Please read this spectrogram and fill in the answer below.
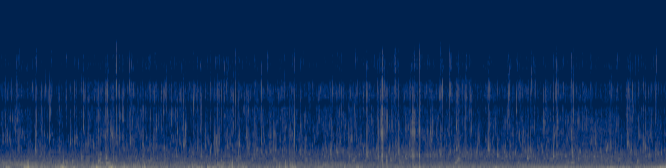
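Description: Shallow creek water trickling and splashing over rocks and gravel, a steady, irregular babble.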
